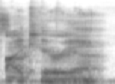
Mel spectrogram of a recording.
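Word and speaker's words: Ikaria: on the Greek island Icaria, Okay, no wait, it's Icaria. Oh, okay, it's spelled differently.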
